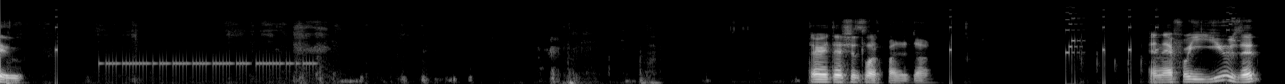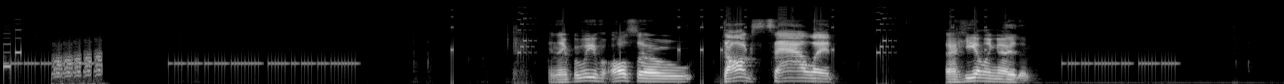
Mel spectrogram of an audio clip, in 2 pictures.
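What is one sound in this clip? A video game's text beeps rapidly in a steady tone as dialogue types out.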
